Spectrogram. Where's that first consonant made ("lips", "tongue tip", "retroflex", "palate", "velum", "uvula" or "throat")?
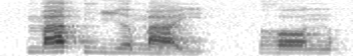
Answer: lips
